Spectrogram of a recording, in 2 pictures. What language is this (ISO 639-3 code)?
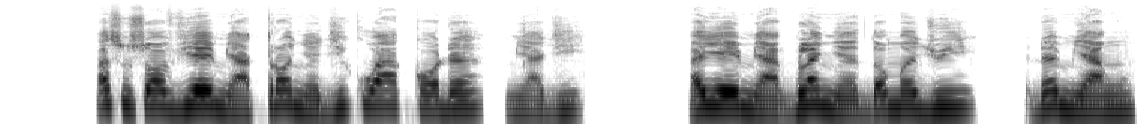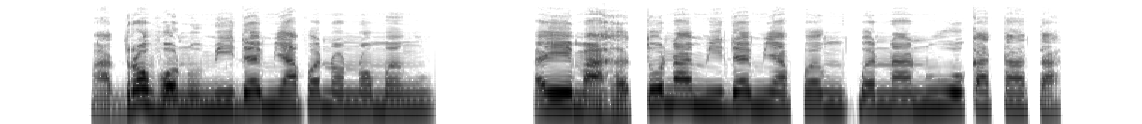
ewe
